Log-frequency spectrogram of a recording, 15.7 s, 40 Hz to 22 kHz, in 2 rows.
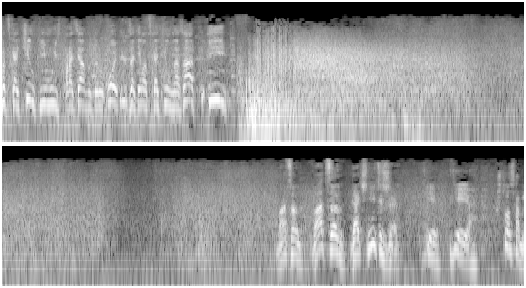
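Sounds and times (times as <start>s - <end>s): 
speech: 0.0s - 4.2s, 12.0s - 15.6s
long churning wash of water after an explosion: 0.0s - 15.6s
loud booming underwater explosion: 3.6s - 8.6s.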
